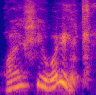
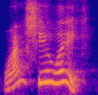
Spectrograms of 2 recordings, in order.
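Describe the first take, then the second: First: Higher, laughing through the doctor's line; doctor quote with a laugh. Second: Much higher, startled doctor asking; surprised doctor. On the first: Retelling the doctor's question to S1, laughing. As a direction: laugh while imitating the puzzled doctor. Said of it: "the doctor walks up and he goes". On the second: Doctor asks why the crash victim is awake, high surprise. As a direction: retell the doctor's disbelief, high and sharp. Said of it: "he says to me". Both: Retold or imitated.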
